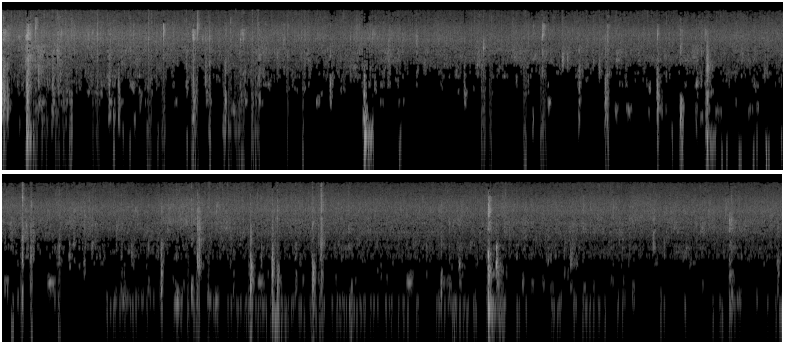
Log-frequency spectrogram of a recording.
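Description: Sliced meat and onions sizzling in a frying pan as a steady hiss. Scattered clicks and scrapes come from a spatula stirring them against the pan.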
